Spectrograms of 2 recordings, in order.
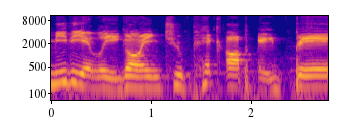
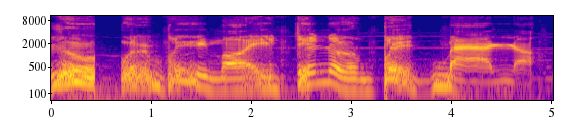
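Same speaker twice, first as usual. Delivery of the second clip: huge, booming giant's bellowing voice; 3 semitones lower, 4 dB louder than usual. A giant answers a challenger's bellow across the valley: bellowing giant voice. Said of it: "He will bellow back in giant".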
